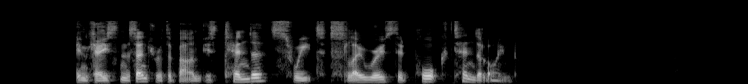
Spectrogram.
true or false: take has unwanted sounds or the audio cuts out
false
